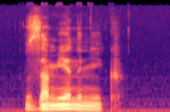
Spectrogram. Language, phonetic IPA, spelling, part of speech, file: Polish, [zãˈmʲjɛ̇̃ɲːik], zamiennik, noun, Pl-zamiennik.ogg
